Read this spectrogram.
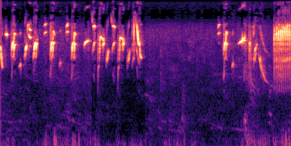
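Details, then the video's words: Wild European goldfinch giving lively twittered phrases of sharp chips, a short pause, then more slurred notes and a final harsh buzzing rasp; low background rumble throughout. "اسمع بأذنيك تغريد هذا الحسون البري. افضل غناء خلوي"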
